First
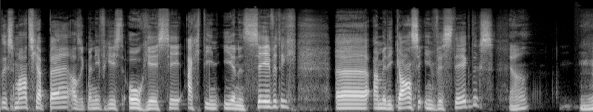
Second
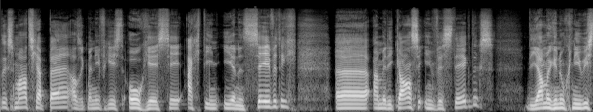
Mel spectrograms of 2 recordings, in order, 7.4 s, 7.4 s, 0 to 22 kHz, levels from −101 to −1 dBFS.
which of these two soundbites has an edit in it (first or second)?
first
